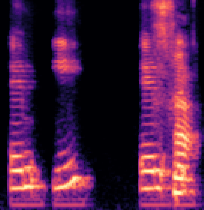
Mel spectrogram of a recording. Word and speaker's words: Luzmila: Luzmila. Cmila. Ok. Oui. Et je prononce Luz Mila. Lousmina. Luz C'est bon? Mila. D'accord. Très bien. Ok, enchanté, Lousmila.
